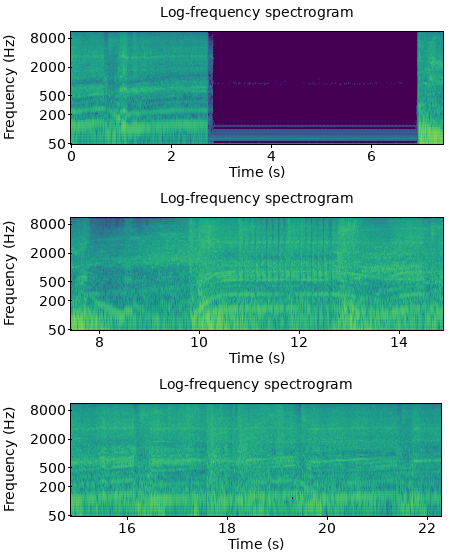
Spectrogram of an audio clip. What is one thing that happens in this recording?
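A car engine roars and revs up and down through the gears.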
